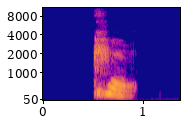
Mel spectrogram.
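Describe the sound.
A single short, rough, fairly loud cough, with a noisy burst that turns throaty and voiced before cutting off, followed by silence.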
